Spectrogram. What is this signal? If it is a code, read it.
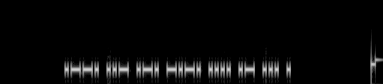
Morse code, heard as a keyed tone, about 40 wpm, 700 Hz. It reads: PURCHASE
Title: Sentences from Top 800 Words - New Word Drill - 40wpm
